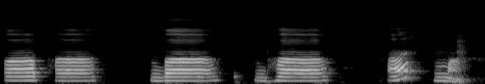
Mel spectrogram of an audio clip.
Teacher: ओष्ठ है। यानी इनके उच्चारण में दोनों ओष्ठ आपस में मिलते हैं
